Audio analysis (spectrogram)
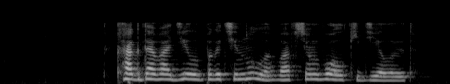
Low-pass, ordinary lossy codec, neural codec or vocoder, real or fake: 7.2 kHz; none; vocoder, 44.1 kHz, 128 mel bands every 512 samples, BigVGAN v2; fake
